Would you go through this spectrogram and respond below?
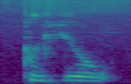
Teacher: якщо стоїть апостроф то буква ю після апострофа буде позначати два звуки й у додаємо сюди приголосний звук й а попередній приголосний буде твердим компютер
